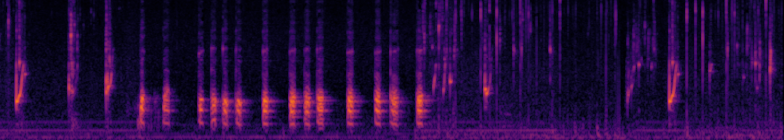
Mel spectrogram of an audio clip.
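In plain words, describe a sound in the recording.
Cartoon birds chirp and squawk in quick bursts.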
